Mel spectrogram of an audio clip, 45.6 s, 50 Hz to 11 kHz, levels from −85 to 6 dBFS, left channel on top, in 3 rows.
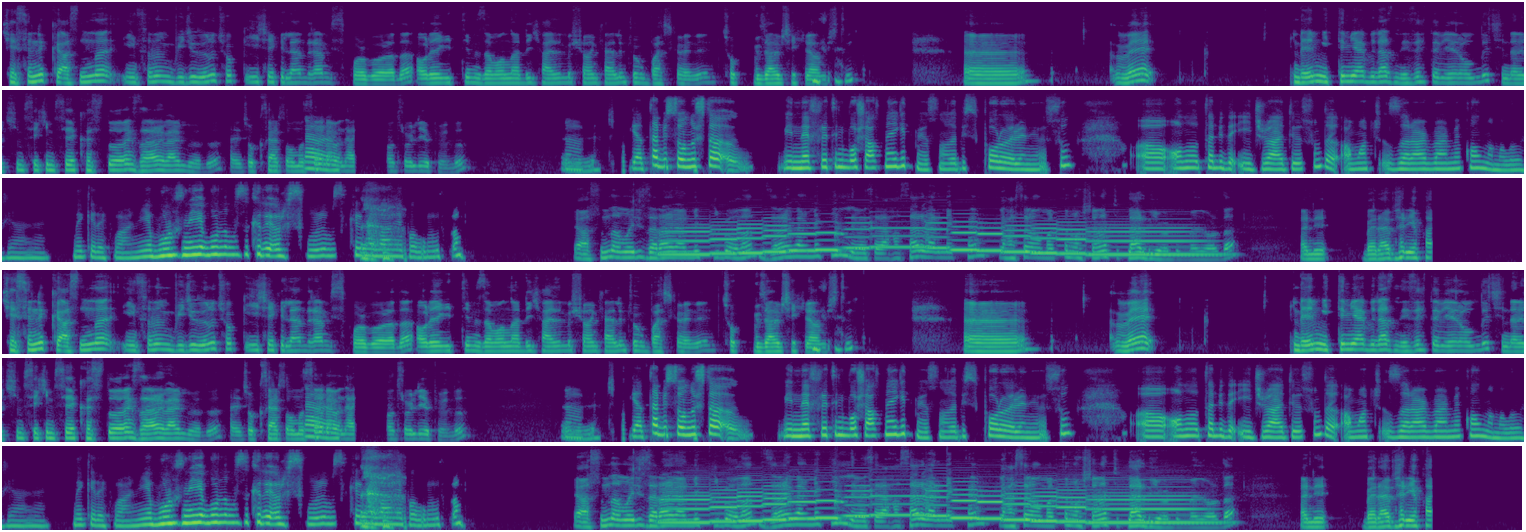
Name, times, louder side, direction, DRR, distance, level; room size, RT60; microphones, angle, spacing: voice 1, 0.0-8.5 9.1-10.4 11.1-11.5 12.9-18.8 19.1-19.9 20.8-21.2 34.0-34.5 36.2-42.8 43.4-43.7 44.1-44.7, right 2 dB, 45° right, 1.3 m, -26 dB
voice 2, 18.2-18.6 20.8-21.0 21.5-22.7 23.0-35.1, right 1 dB, 10° right, 1.1 m, -22 dB
Wind instrument woodwind instrument, 37.0-42.8, right 3 dB, 70° right, 1.8 m, -22 dB
open air
head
